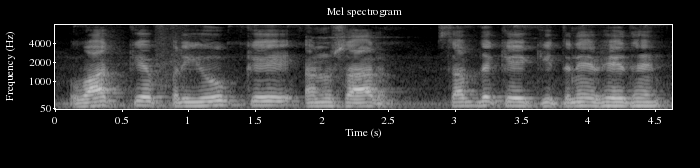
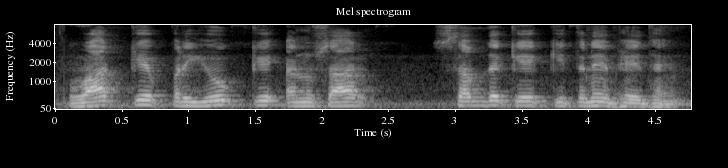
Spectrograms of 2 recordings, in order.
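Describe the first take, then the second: Both takes have the same delivery.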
